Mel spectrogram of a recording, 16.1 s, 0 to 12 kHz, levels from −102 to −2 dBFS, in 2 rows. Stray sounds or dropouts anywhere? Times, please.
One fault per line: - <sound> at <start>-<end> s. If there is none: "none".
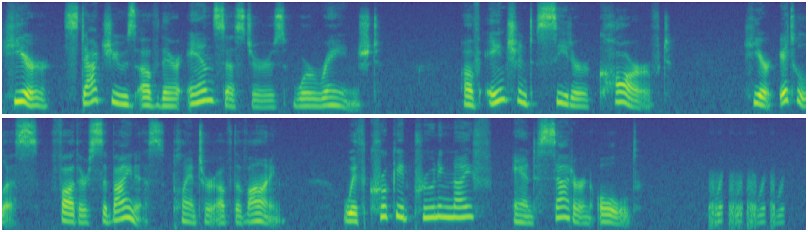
- laugh at 15.1-15.9 s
